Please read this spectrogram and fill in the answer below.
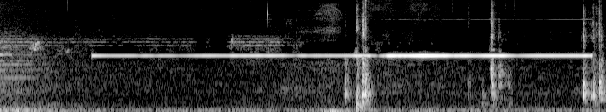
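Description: Hyundai Creta bonnet being unlatched and raised: a few sharp clicks and knocks, the last near the end as it is propped open. A steady high tone sounds behind them from about a second in until just before the end.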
